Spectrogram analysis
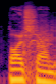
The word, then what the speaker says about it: Deutschland: Argentina versus Deutschland. Did I say that right? Deutschland, yeah. You're doing such a good job pronouncing names.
